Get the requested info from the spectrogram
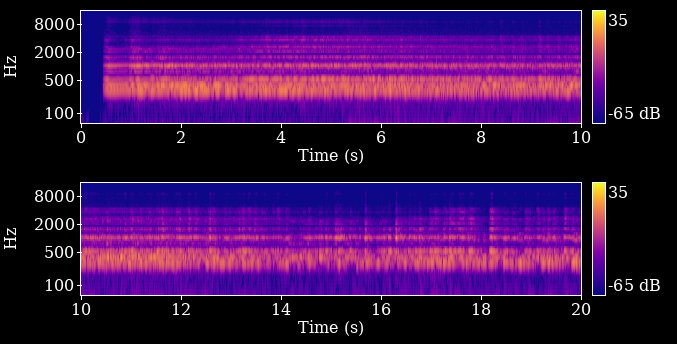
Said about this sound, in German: Und ich spiele jetzt einfach mal einen Akkord und das Ganze ohne den Hall.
